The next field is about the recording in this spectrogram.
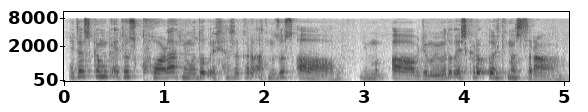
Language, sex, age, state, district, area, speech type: Kashmiri, male, 18-30, Jammu and Kashmir, Kulgam, rural, spontaneous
